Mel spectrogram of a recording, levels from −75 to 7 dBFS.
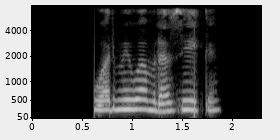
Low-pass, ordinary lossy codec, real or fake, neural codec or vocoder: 7.2 kHz; AAC, 32 kbps; real; none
